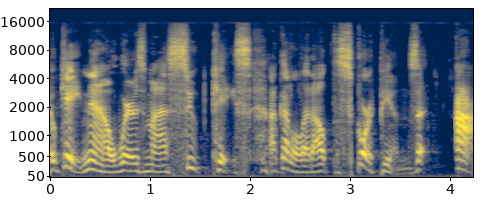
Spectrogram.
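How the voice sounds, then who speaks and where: A female-sounding, put-on character voice speaks at a moderate pace and a fairly low pitch. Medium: comedy sketch.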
